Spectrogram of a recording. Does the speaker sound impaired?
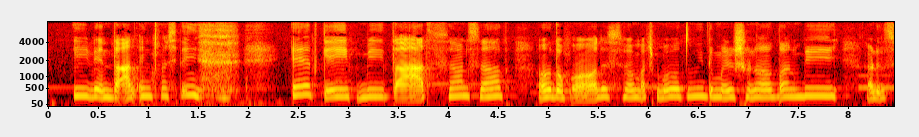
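Yes: born deaf; congenital profound, hearing aids, cochlear implant left ear via skull surgery, listening therapist every two weeks; over two years after implant, relies on lip reading, still learning to understand speech; learned to speak growing up, listeners must focus closely on voice.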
